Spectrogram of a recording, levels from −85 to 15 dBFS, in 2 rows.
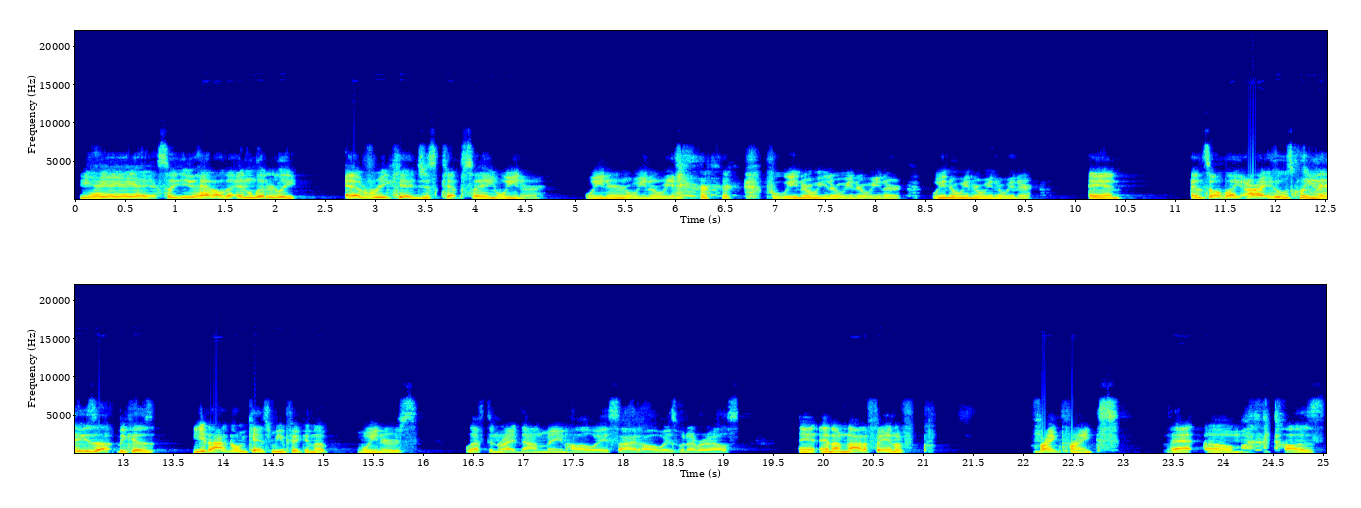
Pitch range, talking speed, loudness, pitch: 95-140 Hz, 170 wpm, -20 LUFS, 110 Hz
